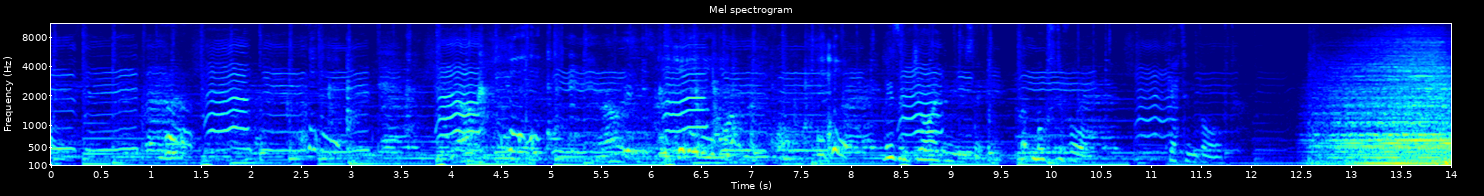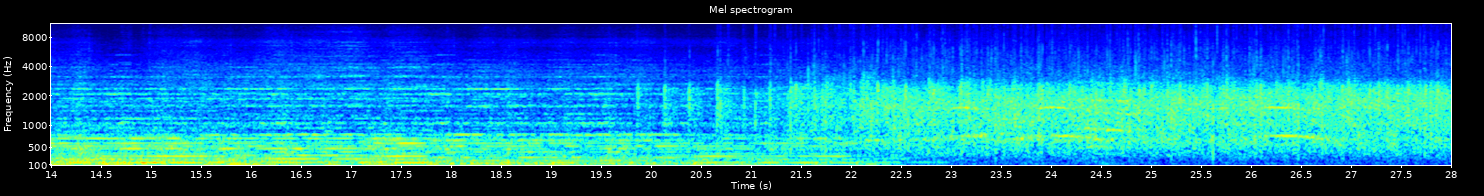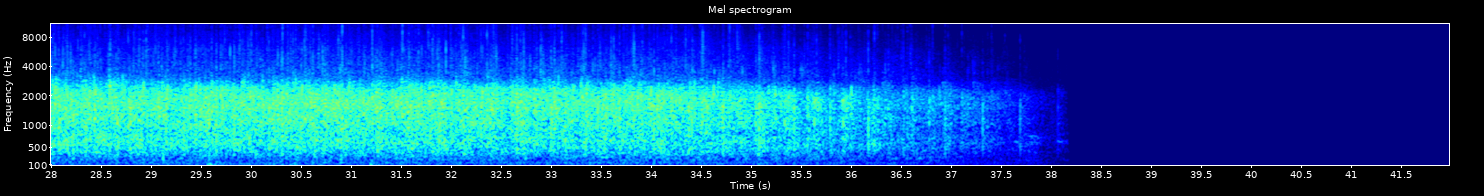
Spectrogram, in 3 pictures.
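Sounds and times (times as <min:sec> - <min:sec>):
audience applauding: 0:00.0 - 0:08.7, 0:17.7 - 0:38.2
music: 0:00.0 - 0:23.1.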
